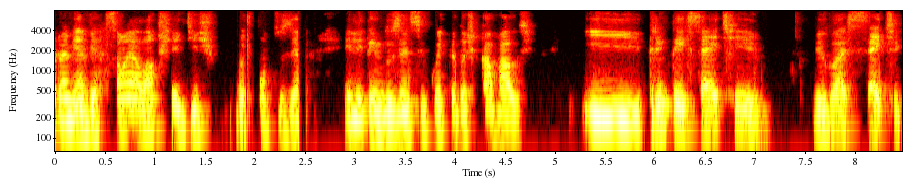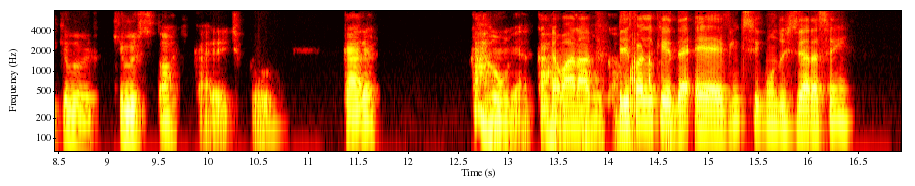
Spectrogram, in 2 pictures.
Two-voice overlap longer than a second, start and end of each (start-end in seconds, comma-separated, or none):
13.4-14.7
